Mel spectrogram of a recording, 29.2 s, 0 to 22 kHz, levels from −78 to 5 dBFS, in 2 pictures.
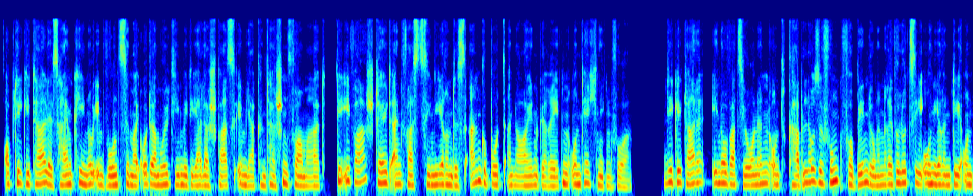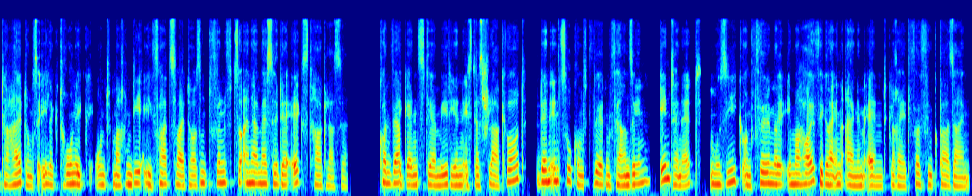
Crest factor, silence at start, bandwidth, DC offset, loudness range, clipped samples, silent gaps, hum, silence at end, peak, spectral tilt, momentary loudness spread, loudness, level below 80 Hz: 14 dB; 0.05 s; 15.5 kHz; under 0.1%; 2 LU; under 0.1%; 9.51-9.92 s, 19.85-20.26 s; none; 0.05 s; 0 dBFS; -6 dB/octave; 6 LU; -15 LUFS; -50 dBFS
